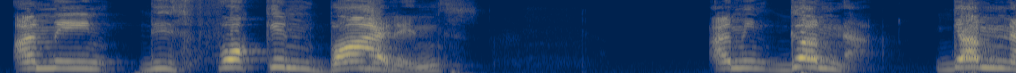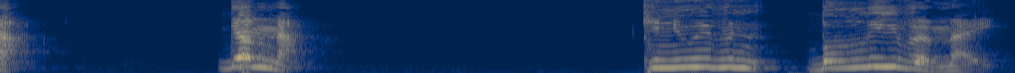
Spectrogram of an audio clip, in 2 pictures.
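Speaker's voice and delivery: high, loud hammed-up Aussie rant; cartoon Australian accent, yelling governor; mock Australian accent. Continues mocking Australian news voice.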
